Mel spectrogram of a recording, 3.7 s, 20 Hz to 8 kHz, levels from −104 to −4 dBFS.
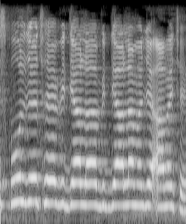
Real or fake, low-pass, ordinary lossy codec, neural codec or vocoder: real; 7.2 kHz; none; none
